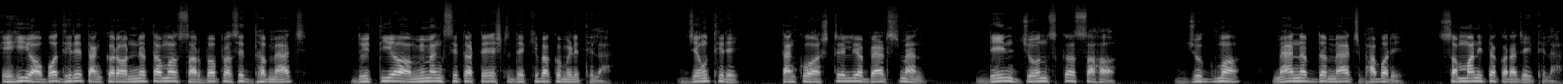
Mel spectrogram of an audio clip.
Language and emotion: Odia, neutral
